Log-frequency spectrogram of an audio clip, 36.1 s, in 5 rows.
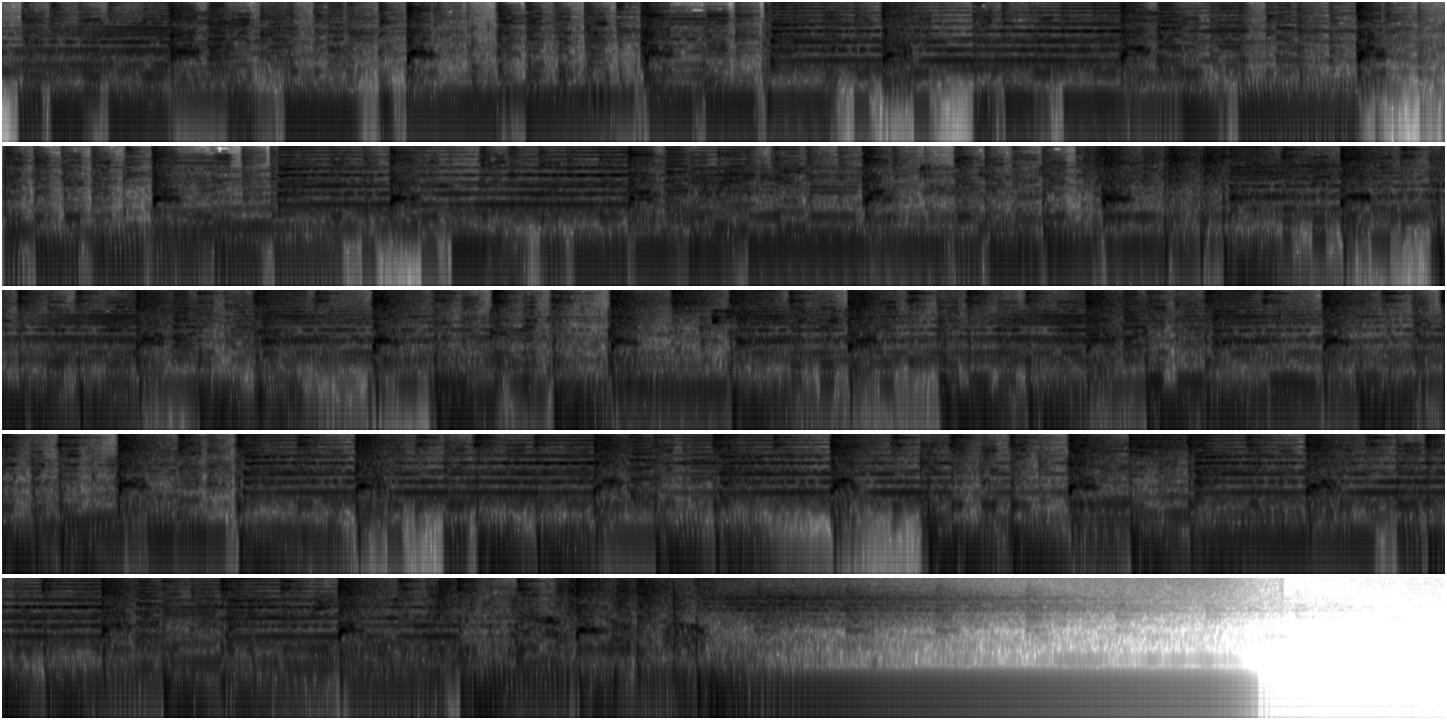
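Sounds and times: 
funk music: 0.0 - 34.2.

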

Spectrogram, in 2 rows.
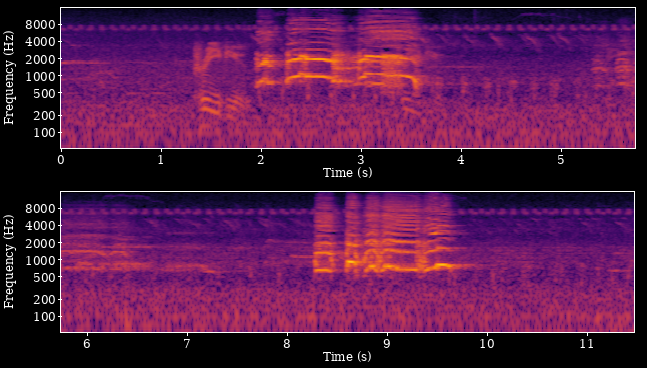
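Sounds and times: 
two roosters crowing: 0.0 - 11.4
speech: 1.4 - 2.3.

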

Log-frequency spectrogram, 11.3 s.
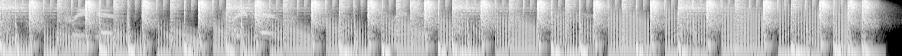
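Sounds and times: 
spacey loop: 0.0 - 10.6.

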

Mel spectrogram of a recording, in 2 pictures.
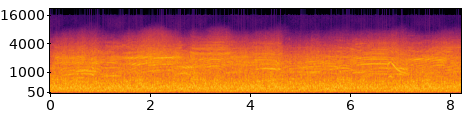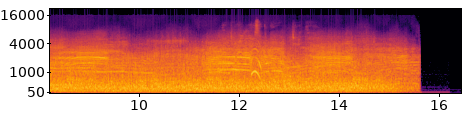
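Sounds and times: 
cattle stampede: 0.0 - 15.4.

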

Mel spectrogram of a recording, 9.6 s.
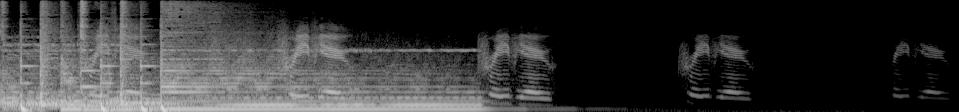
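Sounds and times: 
latin music stinger: 0.0 - 4.9.

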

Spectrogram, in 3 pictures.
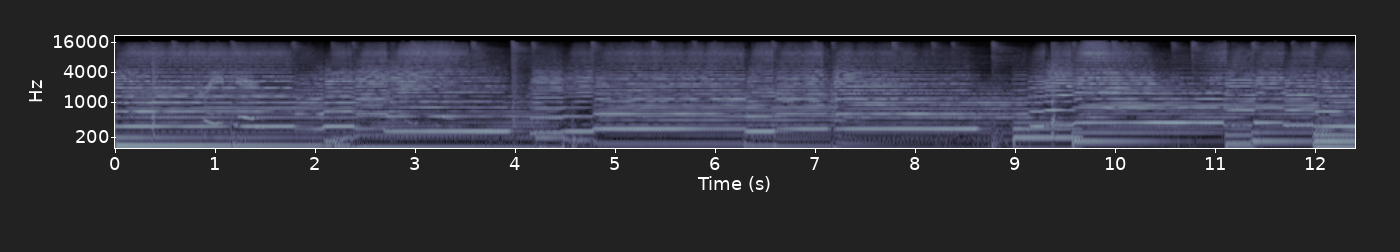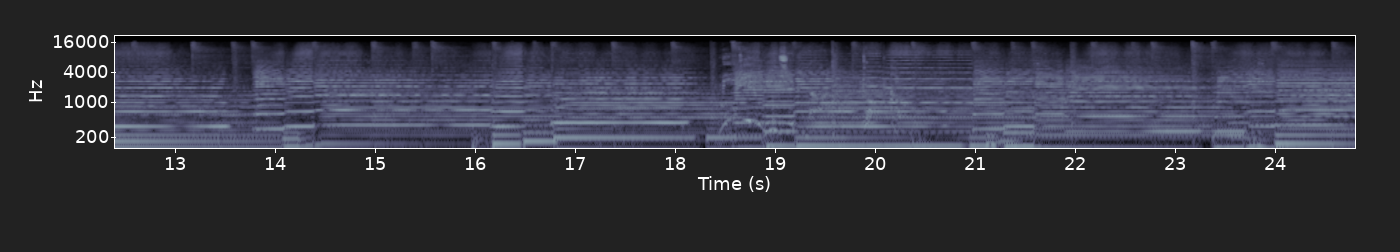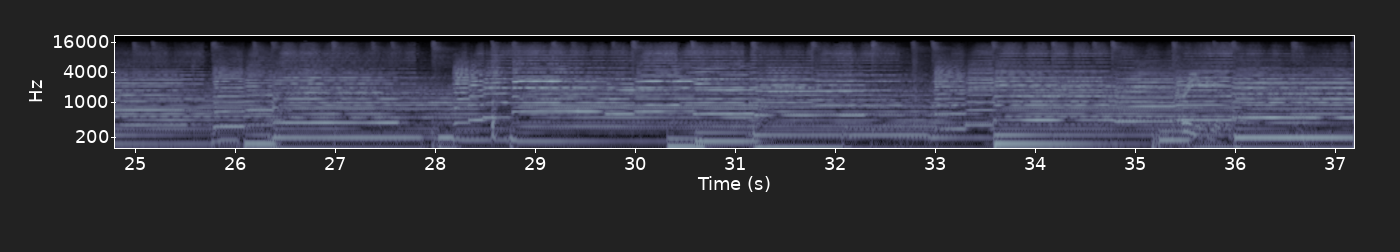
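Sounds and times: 
romantic big band music loop: 0.0 - 37.1.

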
